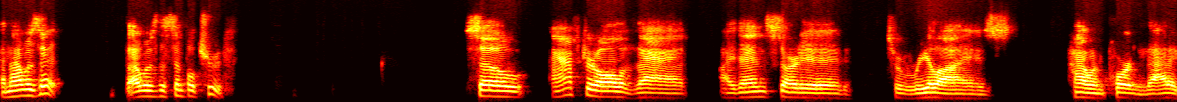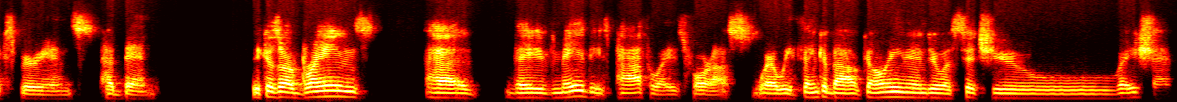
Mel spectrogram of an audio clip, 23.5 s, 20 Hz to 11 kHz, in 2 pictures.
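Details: Stuttering in a 42-year-old man, with onset around age eight and several years of speech therapy during school.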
